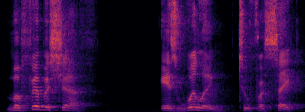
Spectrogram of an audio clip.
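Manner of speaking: high, loud, emotional preaching; moved to tears. Real, not acted. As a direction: proclaim it loudly through rising emotion. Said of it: "brings tears to my eyes".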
